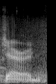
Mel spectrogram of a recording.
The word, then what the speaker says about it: Gerard: And it's G for golf. – Yes. – E for echo. R for Romeo. A for alpha. R for Romeo. D for delta. And it's pronounced Gerard.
